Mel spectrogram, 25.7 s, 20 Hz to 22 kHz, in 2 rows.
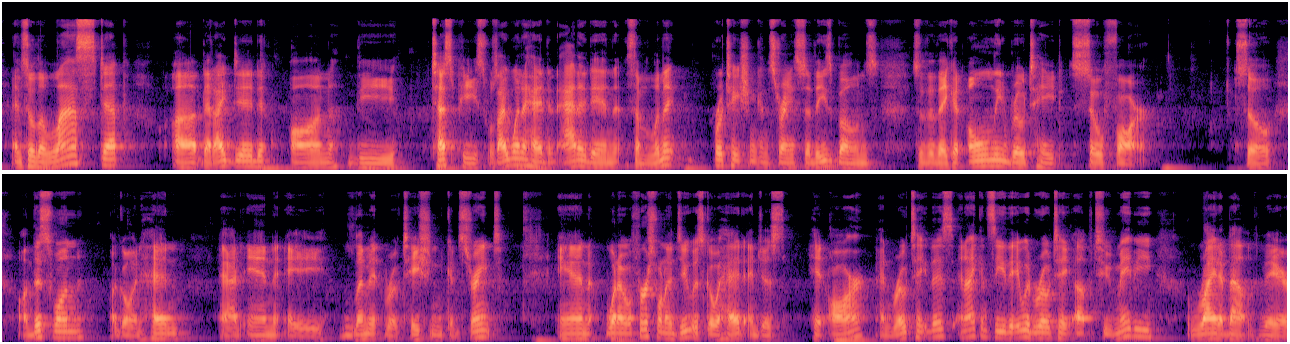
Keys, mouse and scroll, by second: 0.3 KP_3, 0.6 scroll down 5, 0.9 shift+middle click, 2.8 scroll up 4, 2.8 shift+space, 4.0 ctrl+w, 4.7 shift+middle click, 5.1 scroll up 3, 5.3 a, 5.5 shift+middle click, 6.7 click, 7.1 shift+middle click, 7.7 right click, 8.4 shift+middle click, 10.4 click, 11.3 click, 11.9 shift+middle click, 13.9 click, 14.2 click, 15.1 click, 15.5 click, 18.5 shift+middle click, 19.3 shift+middle click, 21.3 r.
